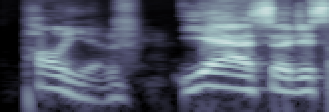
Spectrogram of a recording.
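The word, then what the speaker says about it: Poilievre: know what the heck that is so it's POV yeah so just like think like paully and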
